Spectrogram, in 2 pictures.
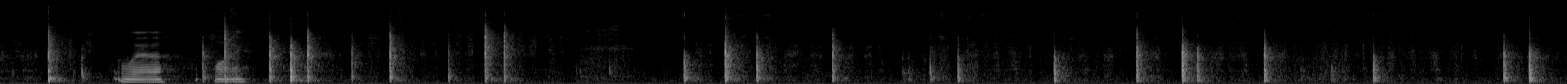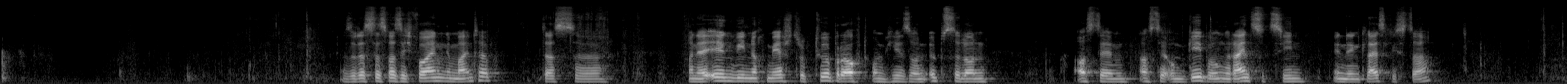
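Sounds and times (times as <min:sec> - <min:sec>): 
speech: 0:01.2 - 0:02.6, 0:19.1 - 0:21.8, 0:22.6 - 0:25.7, 0:26.4 - 0:30.1
pen strokes scratching on paper, writing by hand: 0:03.0 - 0:05.6, 0:06.8 - 0:13.0, 0:13.6 - 0:16.2.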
